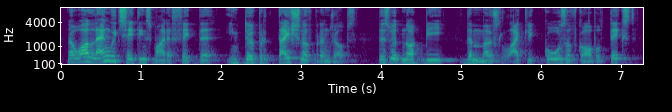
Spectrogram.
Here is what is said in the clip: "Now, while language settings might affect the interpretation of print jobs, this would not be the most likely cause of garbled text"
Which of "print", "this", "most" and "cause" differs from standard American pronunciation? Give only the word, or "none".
print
